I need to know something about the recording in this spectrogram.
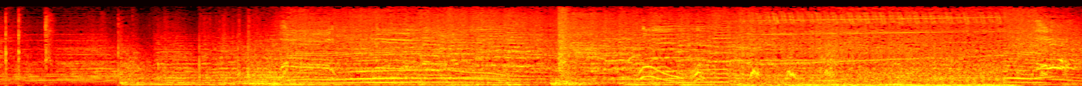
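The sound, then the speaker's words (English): A loud, steady engine roar with a droning whine fills the scene as a helicopter hovers over a helipad, with bursts of music and clattering effects layered over it. “The helicopter hovers over the helipad.”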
